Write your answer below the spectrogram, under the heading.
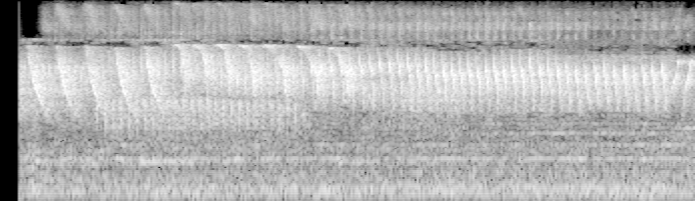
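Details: Canary tutor song for training canaries to sing and roll: a burst of high, fast downward-sweeping notes merges into a long, even, rapid rolling trill that holds steady to the end.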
